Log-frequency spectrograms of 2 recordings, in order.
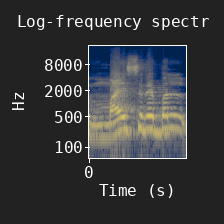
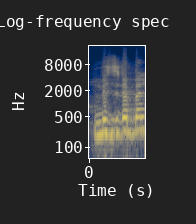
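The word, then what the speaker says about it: miserable: माइसर अलग है, कंजूस के लिए बोला जाता है, और इसका प्रोनाउंसिएशन आप माइसरेबल मत कर देना, मतलब आप इसका प्रोनाउंसिएशन जरूर याद रखिएगा। मिजरेबल इसे बोला जाता है।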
